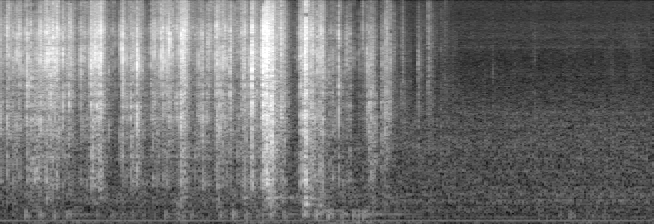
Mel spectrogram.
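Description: Foil wrapper of a trading-card pack crinkling and rustling as hands work it open. The rustling stops about four seconds in.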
